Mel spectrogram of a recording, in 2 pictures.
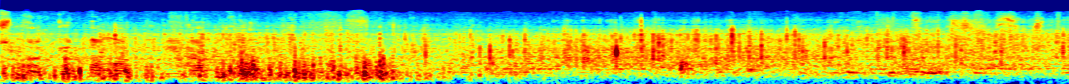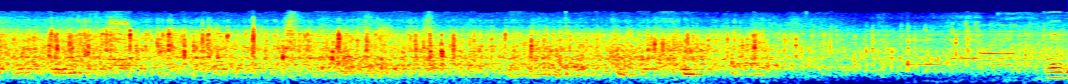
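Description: A large fire roars and crackles loudly.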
